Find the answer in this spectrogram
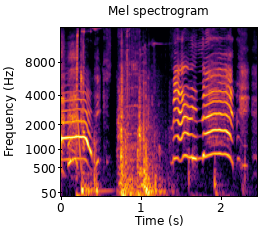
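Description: A heavy wooden thunk with a low rumble, about a second long and starting just after the opening, from a floor trapdoor being thrown open. A high voice sounds briefly at the start and again near the end.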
